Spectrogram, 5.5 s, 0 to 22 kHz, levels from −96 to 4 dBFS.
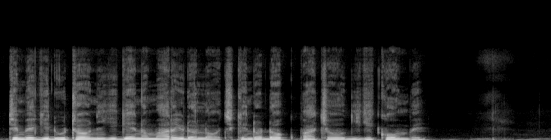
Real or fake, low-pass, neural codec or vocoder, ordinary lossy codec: real; 14.4 kHz; none; none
